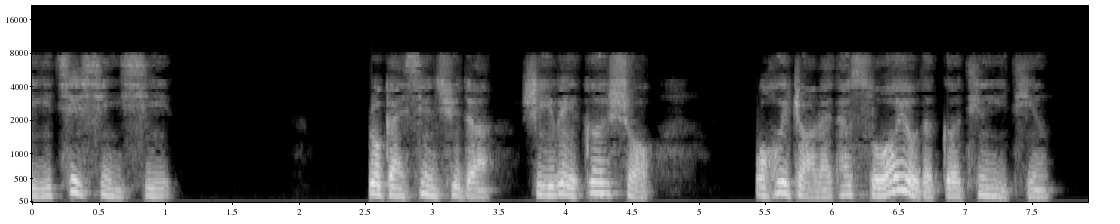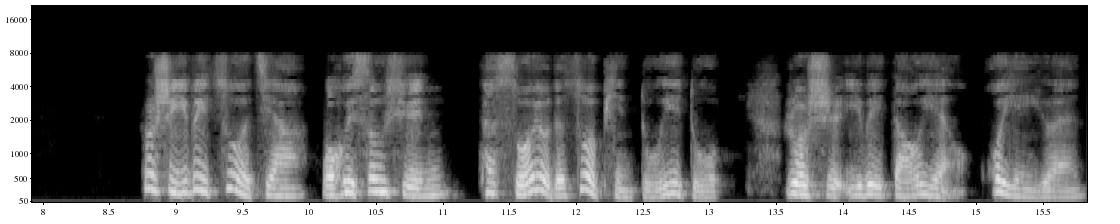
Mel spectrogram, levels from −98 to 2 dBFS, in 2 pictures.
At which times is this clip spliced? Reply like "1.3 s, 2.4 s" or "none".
10.1 s

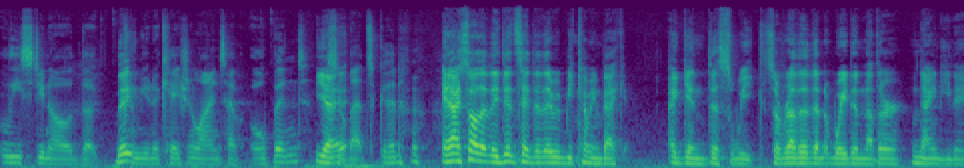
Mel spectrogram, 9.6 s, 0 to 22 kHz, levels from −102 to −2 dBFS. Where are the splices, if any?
none

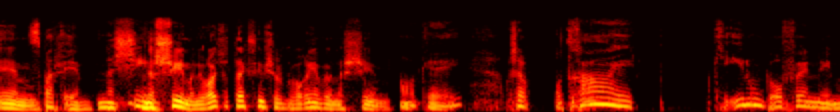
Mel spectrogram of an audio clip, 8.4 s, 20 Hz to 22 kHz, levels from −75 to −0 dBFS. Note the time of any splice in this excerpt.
0.9 s

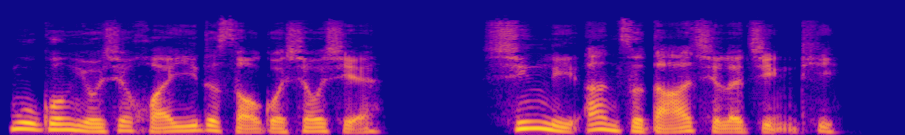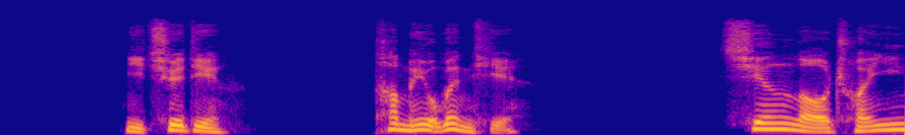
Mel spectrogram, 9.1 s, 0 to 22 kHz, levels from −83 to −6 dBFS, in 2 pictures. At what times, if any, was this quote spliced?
none

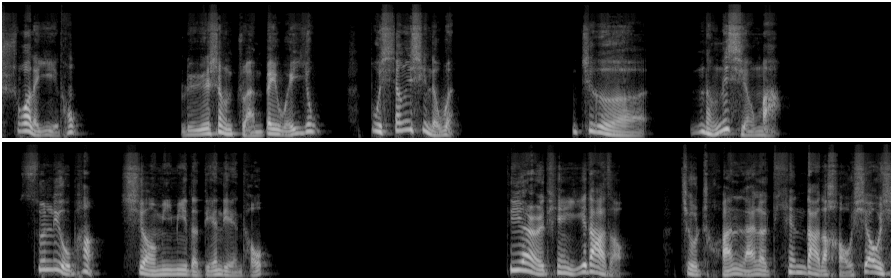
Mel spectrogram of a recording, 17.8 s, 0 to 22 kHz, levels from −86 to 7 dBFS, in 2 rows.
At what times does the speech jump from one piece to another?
none

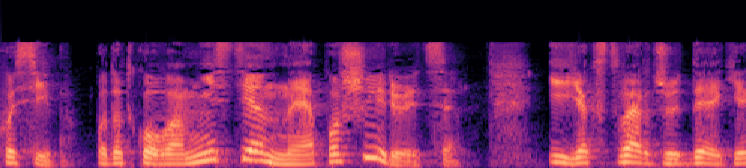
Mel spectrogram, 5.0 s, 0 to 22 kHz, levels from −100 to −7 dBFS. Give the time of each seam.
none

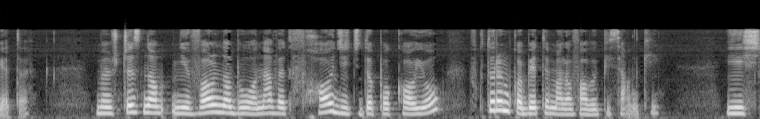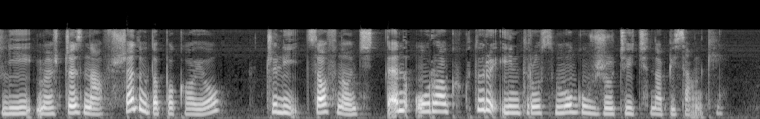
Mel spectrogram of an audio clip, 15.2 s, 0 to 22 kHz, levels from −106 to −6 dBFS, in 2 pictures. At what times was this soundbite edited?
10.1 s

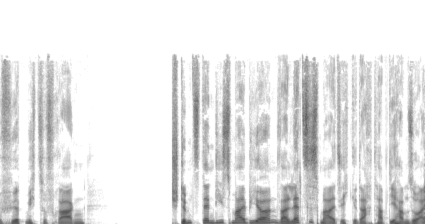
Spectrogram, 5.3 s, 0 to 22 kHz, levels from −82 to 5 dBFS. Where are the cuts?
none

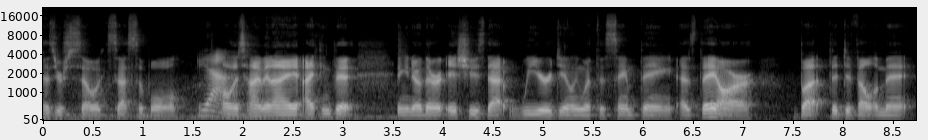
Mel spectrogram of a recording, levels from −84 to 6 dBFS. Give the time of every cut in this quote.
3.5 s

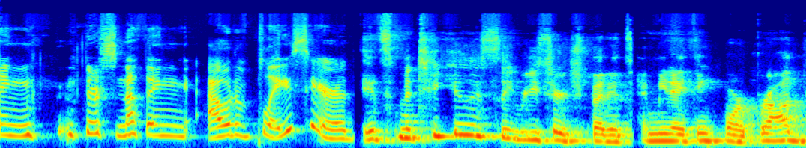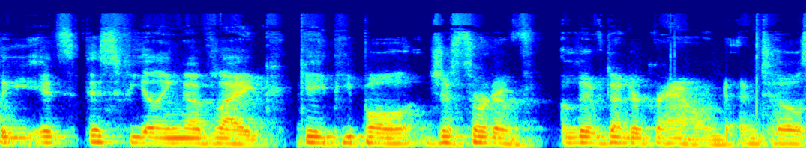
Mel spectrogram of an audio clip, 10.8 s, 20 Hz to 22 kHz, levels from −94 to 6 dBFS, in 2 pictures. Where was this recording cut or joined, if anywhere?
2.3 s, 4.2 s, 7.4 s

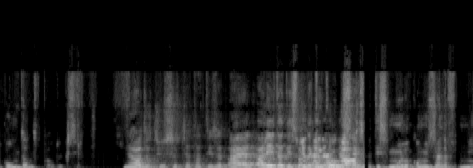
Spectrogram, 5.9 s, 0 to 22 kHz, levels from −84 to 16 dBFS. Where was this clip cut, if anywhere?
4.5 s

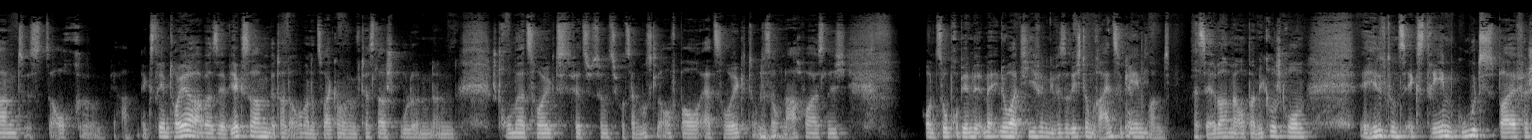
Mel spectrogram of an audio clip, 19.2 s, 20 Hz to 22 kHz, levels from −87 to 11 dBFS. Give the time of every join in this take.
14.3 s

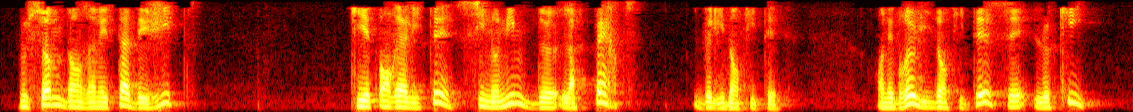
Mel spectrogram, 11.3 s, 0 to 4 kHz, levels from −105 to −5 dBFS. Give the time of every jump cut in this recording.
none

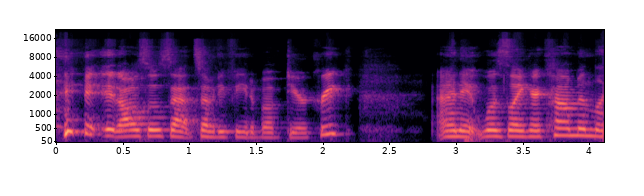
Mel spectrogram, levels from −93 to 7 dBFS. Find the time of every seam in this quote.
none

